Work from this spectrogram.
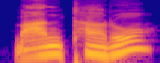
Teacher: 많다는 니은히읗 겹받침 뒤의 디귿이 히읗의 영향으로 티읕처럼 나서 만타로 발음돼요.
